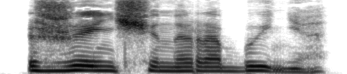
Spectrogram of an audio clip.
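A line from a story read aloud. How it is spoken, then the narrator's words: Snorting hmph. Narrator (Russian): хмыкнул Кир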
